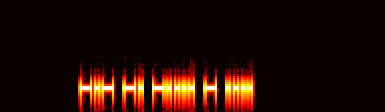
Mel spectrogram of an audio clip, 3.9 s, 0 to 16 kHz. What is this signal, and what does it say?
Morse code, heard as a keyed tone, about 33 wpm, 700 Hz. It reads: KN6TH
